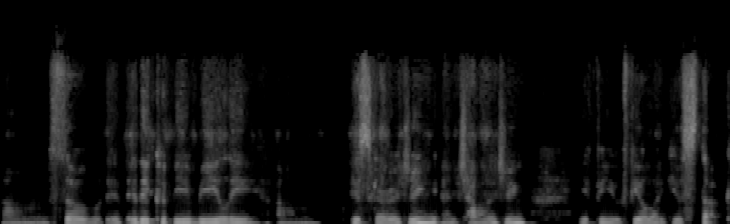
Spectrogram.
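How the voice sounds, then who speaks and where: Mellow-voiced woman. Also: fairly low pitch, measured pace, breathy edge, poor audio. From Taiwan. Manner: thoughtful, with many fillers and "right?" tags. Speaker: guest, therapist in training. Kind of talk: podcast interview.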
